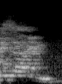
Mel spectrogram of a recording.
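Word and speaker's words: design: क्या लिख यहां पर डिजाइन एल से पहले जी आ गया ना तो जी को पढ़ेंगे नहीं पढ़ेंगे तो क्या पढ़ेंगे इसको हम लोग डिजाइन पढ़ेंगे ठीक है डिजाइन मतलब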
